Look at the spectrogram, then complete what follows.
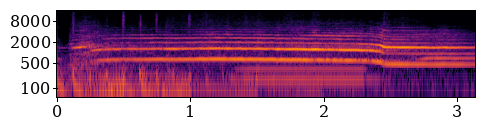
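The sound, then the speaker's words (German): A shepherd's mobile phone ringtone of a wolf howling, on an alp in Ticino, Switzerland: one long, loud, sustained howl that holds steady and then slides down in pitch near the end, with a faint low rumble at the start and no voices. “So heult das Handy eines Schafhirten.”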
